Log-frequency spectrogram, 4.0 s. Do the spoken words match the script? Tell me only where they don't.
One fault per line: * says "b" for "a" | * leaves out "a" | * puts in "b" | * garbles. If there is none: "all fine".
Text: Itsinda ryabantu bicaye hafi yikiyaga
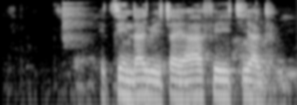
* leaves out "ryabantu"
